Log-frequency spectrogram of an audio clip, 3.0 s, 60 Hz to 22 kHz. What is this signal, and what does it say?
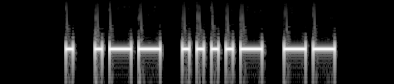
Morse code, heard as a keyed tone, about 22 wpm, 700 Hz. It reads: EW4M
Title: DXCC-100 Call Signs - 4 Characters - Repeated 3x - 22wpm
